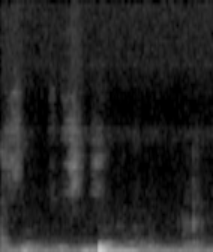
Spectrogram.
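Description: A glass knocks down onto a table.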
